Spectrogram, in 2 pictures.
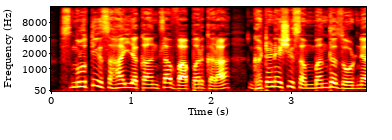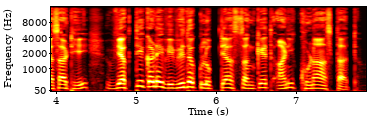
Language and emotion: Marathi, neutral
